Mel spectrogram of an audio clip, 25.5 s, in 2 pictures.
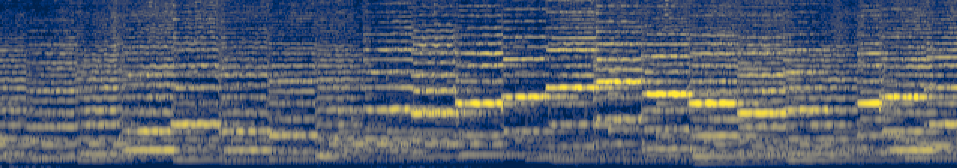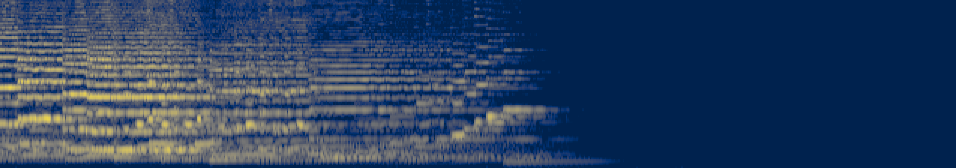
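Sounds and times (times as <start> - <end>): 
oboe in a quartet: 0.0 - 20.4
flute in a quartet: 0.0 - 20.5
cello in a quartet: 0.0 - 20.7.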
